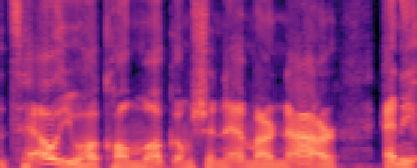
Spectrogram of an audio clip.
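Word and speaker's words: נערה: you hakol makom shenemar nar. Any other place where it's written as nar, again it's pronounced nara, afilu katana b'mashma.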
